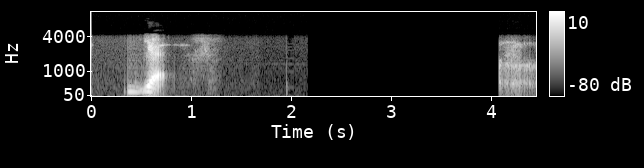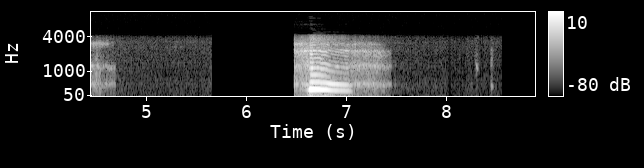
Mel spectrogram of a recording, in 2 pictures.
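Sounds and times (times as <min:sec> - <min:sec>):
speech: 0:00.4 - 0:00.8
person yawning aloud with a drawn-out voiced groan: 0:06.5 - 0:07.2.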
